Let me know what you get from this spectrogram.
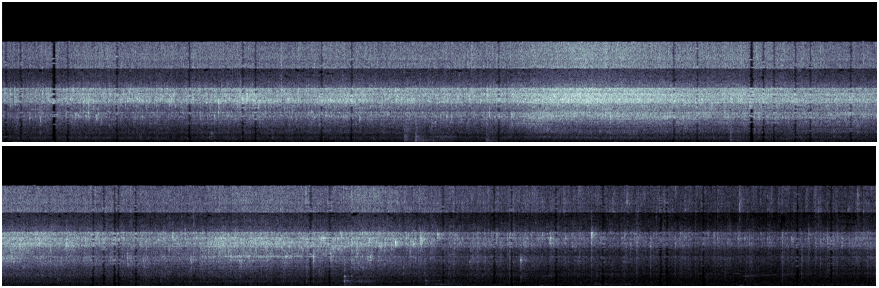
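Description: Eggplant slices in a milk and chickpea-flour batter frying in hot oil in a pan, with a steady sizzle. There are a few light knocks as the slices are lifted out with a metal spatula, and the sizzle dies down over the last few seconds as the pan empties.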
